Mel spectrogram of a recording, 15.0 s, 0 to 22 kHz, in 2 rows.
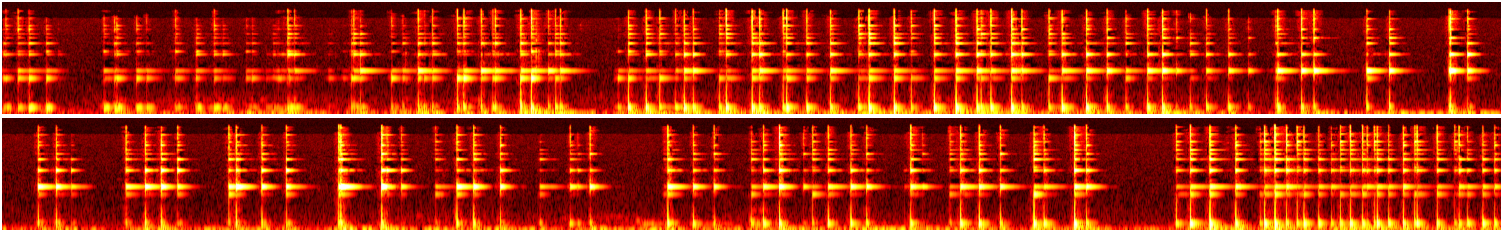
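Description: Long fingernails tap across an empty, large round white ceramic plate in quick, irregular bursts with brief pauses between. Each tap is a sharp click with a short, bright ring centered near 1.8 kHz, which decays quickly.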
